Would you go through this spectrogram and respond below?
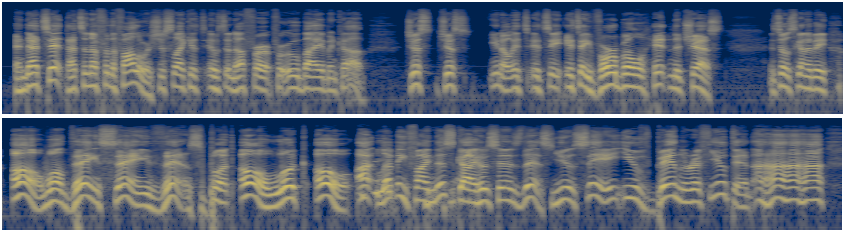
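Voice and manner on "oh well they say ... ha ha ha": mock patronizing, slow, self-assured condescending tone. Imitating how Fareed will respond, in a mock confident, condescending tone. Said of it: "speak in an incredibly confident and condescending tone".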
